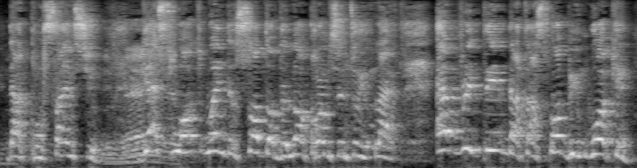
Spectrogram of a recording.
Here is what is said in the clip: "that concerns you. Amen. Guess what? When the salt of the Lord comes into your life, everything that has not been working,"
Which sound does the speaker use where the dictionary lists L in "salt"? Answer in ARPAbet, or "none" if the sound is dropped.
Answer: none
